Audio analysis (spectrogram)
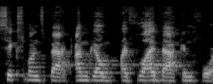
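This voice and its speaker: Bright and sharp in tone, a woman's voice comes through. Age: 60s. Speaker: dance studio owner. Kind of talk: live panel talk.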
